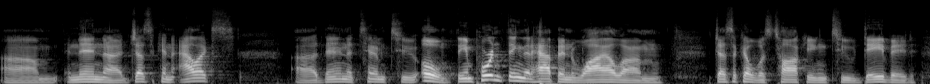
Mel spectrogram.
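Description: A man co-hosting a podcast, chatting casually through a recap in a halting way, as if searching through his notes. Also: fairly low pitch. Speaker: podcast co-host. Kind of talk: casual chat recapping a TV episode.

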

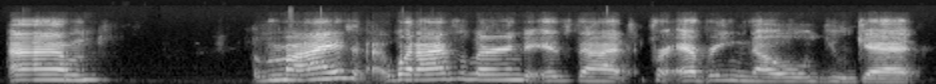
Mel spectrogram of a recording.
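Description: A woman's voice: a little high, fairly even intonation, slow pace, bright, forceful tone. A woman in her thirties talking casually as an interview guest, chatty with frequent laughs and fillers. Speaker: guest, marketing and PR company founder.

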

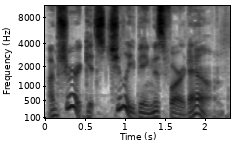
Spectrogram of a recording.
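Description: An actor playing a droll, easygoing, slow-witted male sidekick in a comedy audio drama, guileless and deadpan. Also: medium pitch, slightly rough. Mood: amused, easygoing.

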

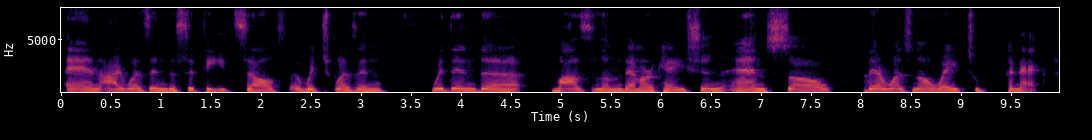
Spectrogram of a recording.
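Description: Woman in her sixties, from Lebanon, slow, thoughtful, mid-pitched, reflective personal storytelling. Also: level tone. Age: 60s. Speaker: interview guest.

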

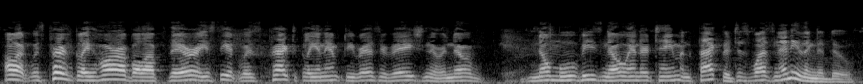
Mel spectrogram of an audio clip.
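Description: A woman's voice: on the low side, brisk, a little hiss or hum. A woman from Chicago with an American accent, chatting and telling stories as a quiz contestant. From Chicago, USA. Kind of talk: conversational storytelling on radio. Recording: dull old radio recording.

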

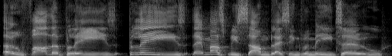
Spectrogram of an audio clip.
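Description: A man's voice: sits high, slow, bright, forceful tone, voice pushed up, full character voice. A man voicing a wronged eldest son in a Bible story, anguished and pleading.

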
